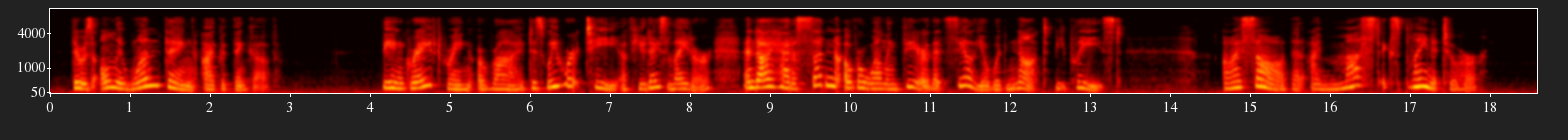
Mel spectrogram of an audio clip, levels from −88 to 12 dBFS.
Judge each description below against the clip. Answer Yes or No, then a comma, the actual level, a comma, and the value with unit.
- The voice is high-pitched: Yes, high, 215 Hz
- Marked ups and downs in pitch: Yes, wide, 6.0 semitones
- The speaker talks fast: No, average, 140 wpm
